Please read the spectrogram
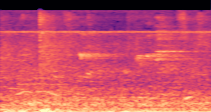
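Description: Spectators' chatter echoing in a school gymnasium, with two dull thumps on the wooden floor about half a second apart.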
